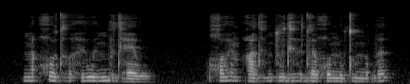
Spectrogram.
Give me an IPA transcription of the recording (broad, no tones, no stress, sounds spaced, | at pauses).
ŋ ɯ q χʷ ɤ w dʱ ɤ h ɨ w ɨ ŋ b ɯ dʱ ɛ w | χ o ɦ ø ŋ q ɤ dʱ ɨ ŋ sʷ ɯ d ɨ ɦ ɯ d w ɛ χʷ ɤ ŋ ø w tʷ ɛ ŋ ɤ b ə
